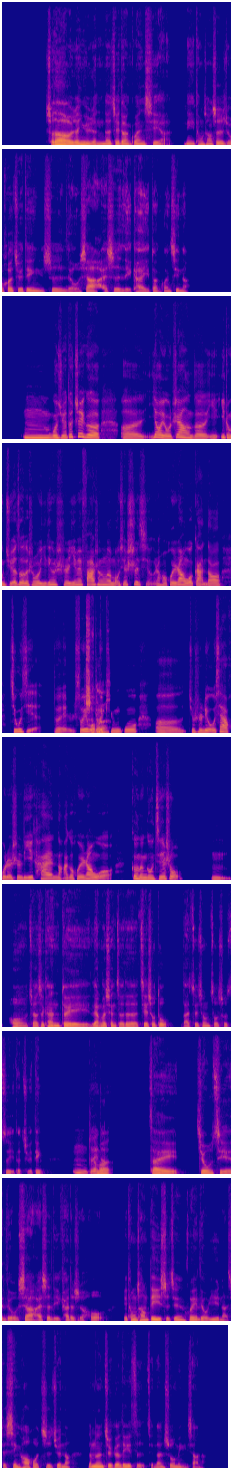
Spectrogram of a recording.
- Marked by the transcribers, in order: none
- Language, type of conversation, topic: Chinese, podcast, 你如何决定是留下还是离开一段关系？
